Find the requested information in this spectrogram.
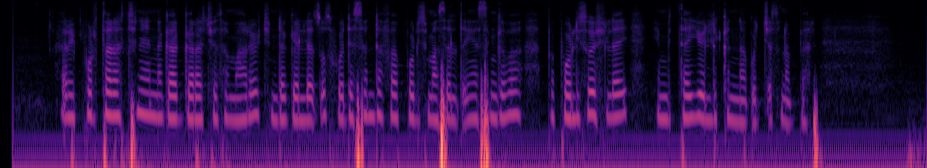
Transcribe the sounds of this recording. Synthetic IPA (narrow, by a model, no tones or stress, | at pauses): ɾipʰo̞ɾt̪ʰəɾat͡ʃːɪnjanːəɡaɡːəɾat͡ʃːɛwt̪ʰəmaɾiwo̞t͡ʃːɨnd̪əɡəlːəsʼut̪wɔd̪əsənd̪əfapʰo̞lismasəlt̪ʰʼəɲːasɨŋɡəβa | b̥əpʰo̞liso̞t͡ʃːlajːɛmːit̪ʰːajːɛwlɨkːɨnːakʼʊt͡ʃʼːɪt̪nəbːəɾ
